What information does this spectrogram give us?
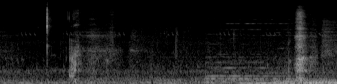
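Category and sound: animal, dog panting and snorting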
